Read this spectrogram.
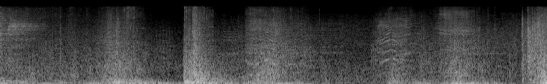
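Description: Large wings beat and whoosh in the air.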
